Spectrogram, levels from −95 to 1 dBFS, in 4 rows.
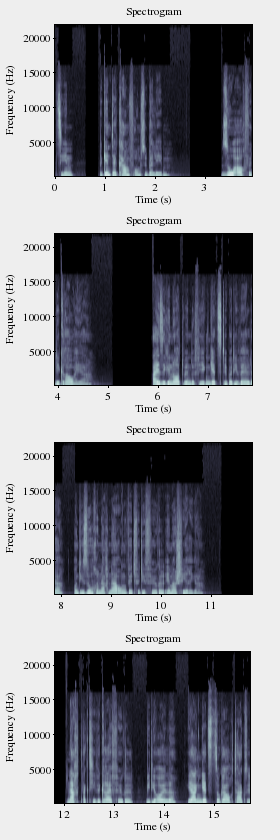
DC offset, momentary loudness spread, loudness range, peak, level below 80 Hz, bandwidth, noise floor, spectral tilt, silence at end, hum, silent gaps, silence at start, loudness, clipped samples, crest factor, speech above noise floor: under 0.1%; 11 LU; 4 LU; -4 dBFS; -60 dBFS; 17 kHz; under -90 dBFS; -5 dB/octave; 0 s; none; 0.61-0.86 s, 2.71-3.32 s, 5.09-5.87 s, 11.21-12.02 s; 0.05 s; -24 LUFS; under 0.1%; 20 dB; over 67 dB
